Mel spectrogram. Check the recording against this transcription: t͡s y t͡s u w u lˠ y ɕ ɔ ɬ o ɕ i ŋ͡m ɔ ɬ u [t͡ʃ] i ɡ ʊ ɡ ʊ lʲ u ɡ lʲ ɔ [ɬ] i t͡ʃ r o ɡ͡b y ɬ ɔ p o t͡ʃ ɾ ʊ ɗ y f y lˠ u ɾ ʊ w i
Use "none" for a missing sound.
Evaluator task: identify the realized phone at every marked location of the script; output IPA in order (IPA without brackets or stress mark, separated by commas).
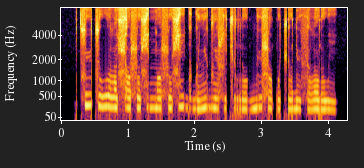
ɕ, ɬ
